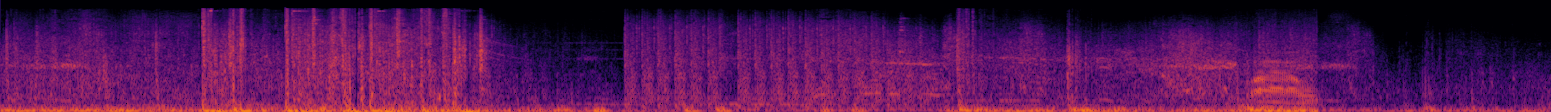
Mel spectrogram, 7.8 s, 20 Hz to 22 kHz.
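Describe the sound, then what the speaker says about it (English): Mortar strike explosions in Call of Duty Modern Warfare II on PS5 hit as a loud, dense barrage of booms and rapid gunfire-like cracks, with a brief exclamation from a player. "I thought the mortar strike had finished, but no"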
